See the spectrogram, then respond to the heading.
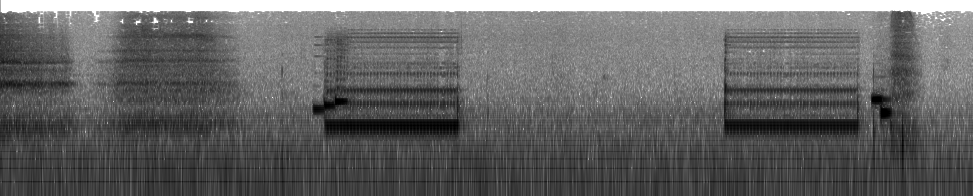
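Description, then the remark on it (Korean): A phone ringback tone sounds in two steady, evenly pitched bursts of about a second each, separated by a pause. Short beeps and breathy noises come before and after, and no one speaks. “배역 때문에 전화한 것 같은데”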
